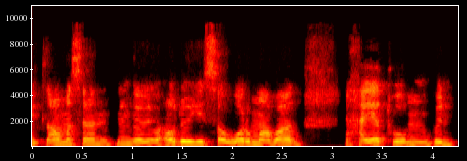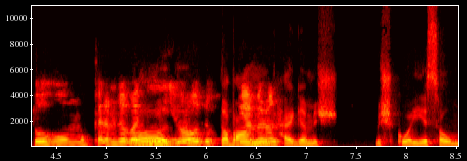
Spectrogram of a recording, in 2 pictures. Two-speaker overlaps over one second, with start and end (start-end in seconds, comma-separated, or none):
5.2-6.8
